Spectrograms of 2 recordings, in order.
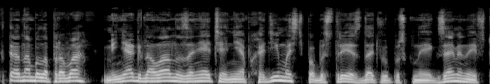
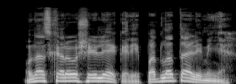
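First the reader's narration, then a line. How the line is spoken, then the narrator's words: Plain. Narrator (Russian): ответил Довлатов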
